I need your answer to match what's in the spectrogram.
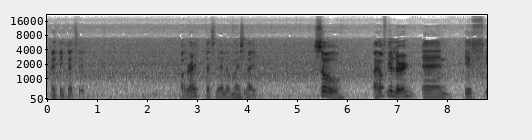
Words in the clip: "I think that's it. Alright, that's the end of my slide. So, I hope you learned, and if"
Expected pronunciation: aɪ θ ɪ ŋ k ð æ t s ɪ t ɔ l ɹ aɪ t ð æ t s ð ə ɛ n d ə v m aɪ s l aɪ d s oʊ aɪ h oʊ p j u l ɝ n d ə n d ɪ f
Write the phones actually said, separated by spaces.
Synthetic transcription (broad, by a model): aɪ θ ɪ ŋ k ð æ t s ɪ t ɔ l ɹ aɪ t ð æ t s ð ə ɛ n d ə v m aɪ s l aɪ d s oʊ aɪ h oʊ p j u l ɝ n d ə n d ɪ f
